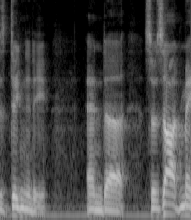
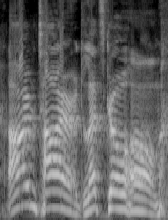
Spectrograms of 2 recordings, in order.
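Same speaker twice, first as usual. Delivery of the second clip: mock villain quitting; 7 semitones higher, much slower than usual. Zod calling off the fight, mock-weary villain call. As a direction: call it out big and drawn-out.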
